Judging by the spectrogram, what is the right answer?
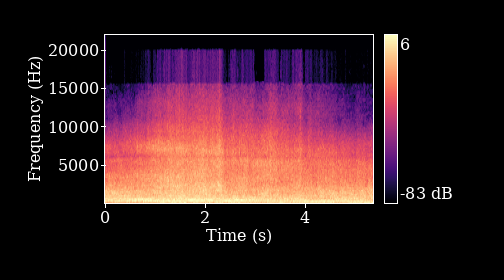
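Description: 360 sprint cars of the Midwest Sprint Touring Series roaring off at the green flag at Rapid Speedway, a loud continuous pack of engines revving and climbing in pitch, with no voices over it.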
